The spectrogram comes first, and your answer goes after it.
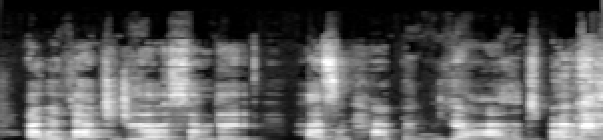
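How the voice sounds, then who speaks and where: A woman with a Canadian accent speaks in a fairly high voice with a bright, sharp tone. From Canada, Finnish-Canadian. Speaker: author and interviewer. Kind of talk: casual interview chat. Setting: live video call.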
